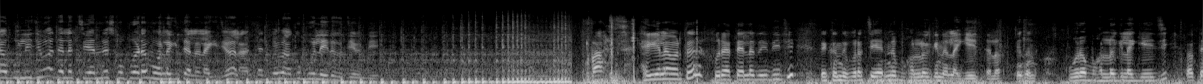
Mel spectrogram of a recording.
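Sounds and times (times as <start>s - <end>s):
motorcycle engine revving: 0.0s - 6.1s.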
